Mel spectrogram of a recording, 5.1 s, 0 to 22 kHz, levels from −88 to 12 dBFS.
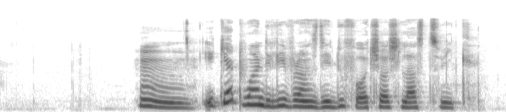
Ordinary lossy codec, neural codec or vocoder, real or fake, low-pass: none; none; real; 10.8 kHz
